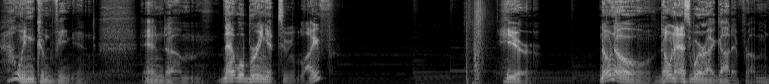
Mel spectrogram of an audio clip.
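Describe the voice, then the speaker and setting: A man playing a wistful, theatrical sea god in an ASMR fantasy roleplay, musing with hesitant pauses and drawn-out phrasing. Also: low-pitched, creaky, darkish tone, full character voice. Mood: curious.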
